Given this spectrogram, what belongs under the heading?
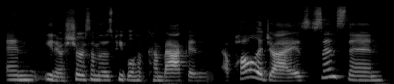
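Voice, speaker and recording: A woman's voice: mid-range voice, expressive, brisk, bright, forceful tone. A woman giving casual explanatory commentary like a teacher, emphatic and repeating words for stress. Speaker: teacher commenting on a video for students.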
